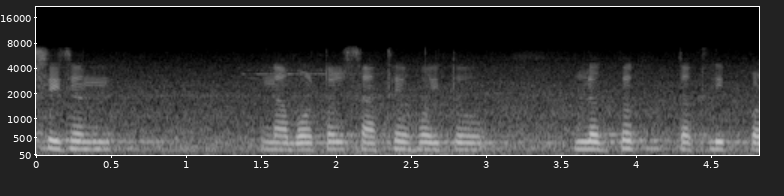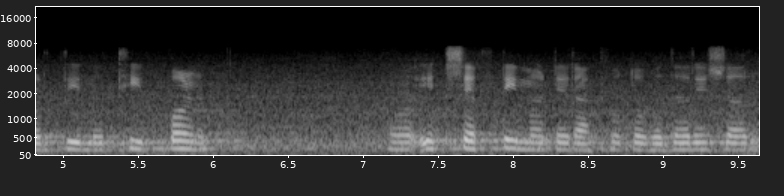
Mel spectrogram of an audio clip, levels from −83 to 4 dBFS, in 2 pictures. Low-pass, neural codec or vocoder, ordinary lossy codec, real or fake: 7.2 kHz; none; none; real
